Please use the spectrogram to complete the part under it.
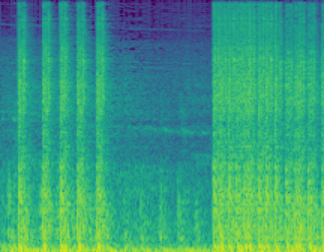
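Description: A helicopter's rotor thumps steadily nearby.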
